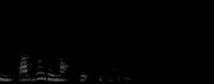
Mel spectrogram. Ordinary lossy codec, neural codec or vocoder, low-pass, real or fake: MP3, 32 kbps; codec, 24 kHz, 1 kbps, SNAC; 3.6 kHz; fake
